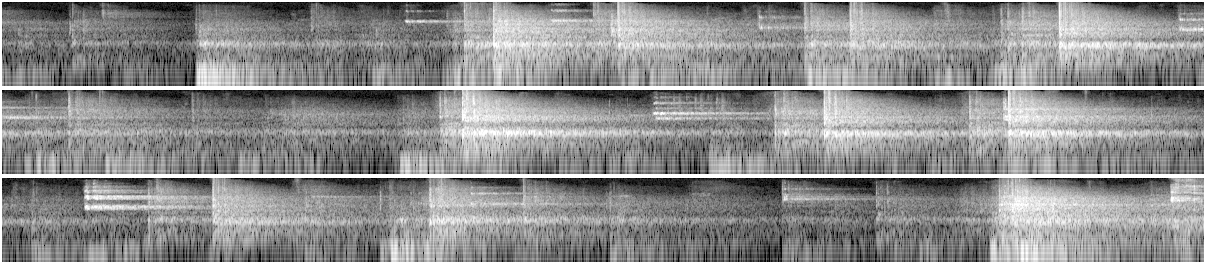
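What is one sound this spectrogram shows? A squash ball is struck hard and smacks against the walls, echoing around the court.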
